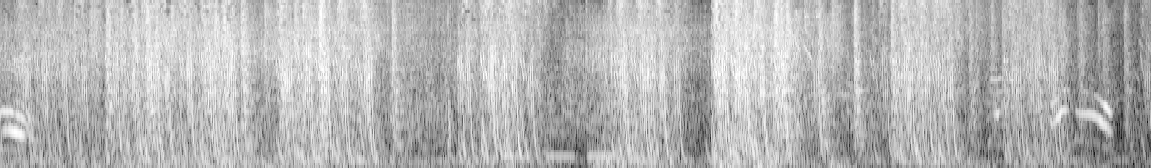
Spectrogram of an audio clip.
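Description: Rapid gunfire rattles through a firefight in the video game Terminator: Resistance, with dense overlapping bursts filling the scene almost nonstop and voices shouting over the shooting.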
